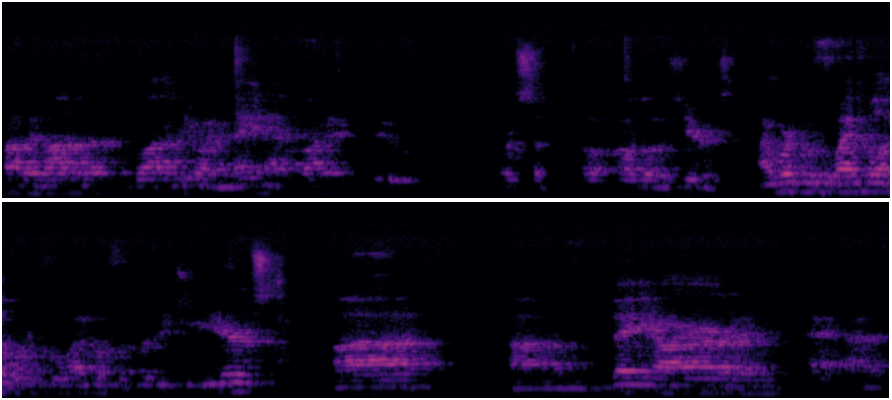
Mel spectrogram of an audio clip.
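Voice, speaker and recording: A man talks with fairly even intonation but big swings in loudness, and audible room echo fills the recording. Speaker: planning consultant. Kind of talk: conference presentation. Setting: conference room with live audience, no microphone.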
